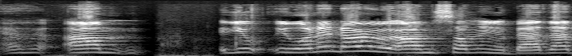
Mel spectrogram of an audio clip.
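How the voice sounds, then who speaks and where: A woman with an Australian accent speaks at a fairly quick pace in a high pitch. Her raised, projected voice has lively intonation. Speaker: gaming podcast host. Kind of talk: casual chat.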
